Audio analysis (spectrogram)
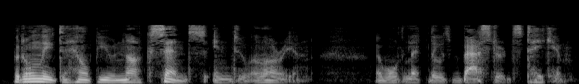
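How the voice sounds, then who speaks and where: A man's voice: sits low, husky, dry recording, lo-fi sound, pitched below the performer's own voice, exaggerated voice. A man doing a grave, weary dragon-shifter.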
